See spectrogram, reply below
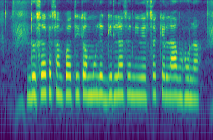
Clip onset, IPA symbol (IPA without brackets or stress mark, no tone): d̪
